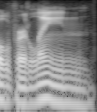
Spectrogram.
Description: (ōvər-lān)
